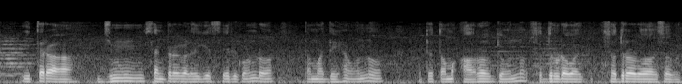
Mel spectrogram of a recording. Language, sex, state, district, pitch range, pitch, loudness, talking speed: Kannada, male, Karnataka, Raichur, 120-135 Hz, 130 Hz, -18 LUFS, 105 wpm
